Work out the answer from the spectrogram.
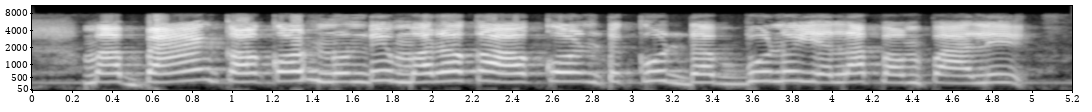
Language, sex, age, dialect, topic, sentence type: Telugu, female, 25-30, Southern, banking, question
